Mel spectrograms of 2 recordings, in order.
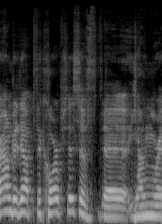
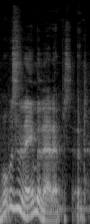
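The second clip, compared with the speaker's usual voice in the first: ordinary talk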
